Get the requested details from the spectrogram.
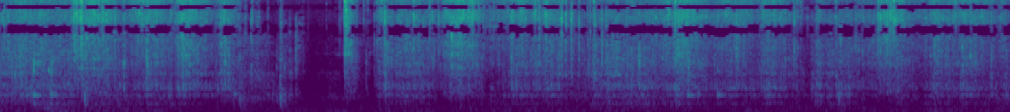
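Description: Bare fingertips squeeze and crush a pile of hollow, curled dry soap shavings in white, purple and yellow on a flat surface, breaking them into flakes. Dense, bright, dry crackling and crunching continues almost throughout, with very little low end and a brief near-silent pause around the three-second mark.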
